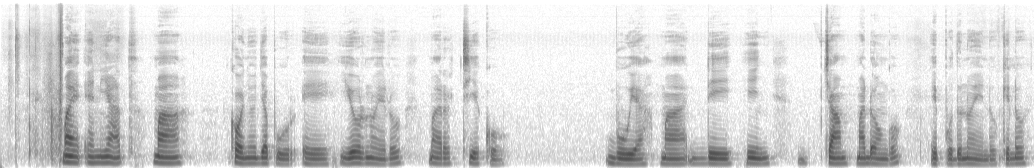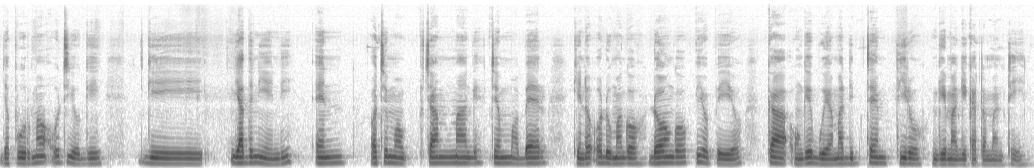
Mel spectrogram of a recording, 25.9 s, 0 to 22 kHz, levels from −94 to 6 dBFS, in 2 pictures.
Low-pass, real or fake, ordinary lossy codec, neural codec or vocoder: 19.8 kHz; real; none; none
